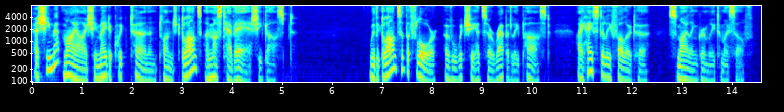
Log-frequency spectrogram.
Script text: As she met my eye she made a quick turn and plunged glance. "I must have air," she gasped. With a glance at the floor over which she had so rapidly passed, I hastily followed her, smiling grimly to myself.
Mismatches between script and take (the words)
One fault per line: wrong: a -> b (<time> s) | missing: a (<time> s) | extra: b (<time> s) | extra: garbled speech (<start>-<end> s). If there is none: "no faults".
no faults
